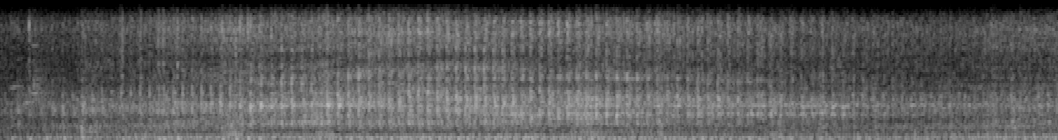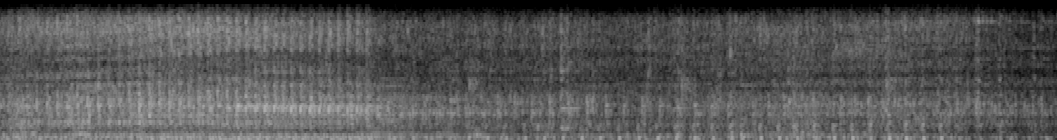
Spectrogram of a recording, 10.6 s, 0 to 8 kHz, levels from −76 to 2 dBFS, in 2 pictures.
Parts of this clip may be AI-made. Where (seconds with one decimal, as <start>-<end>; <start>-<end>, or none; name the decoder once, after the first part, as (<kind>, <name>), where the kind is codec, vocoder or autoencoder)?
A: 3.8-4.8 (vocoder, WaveNeXt)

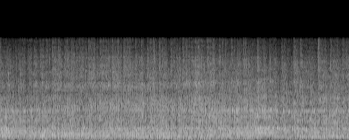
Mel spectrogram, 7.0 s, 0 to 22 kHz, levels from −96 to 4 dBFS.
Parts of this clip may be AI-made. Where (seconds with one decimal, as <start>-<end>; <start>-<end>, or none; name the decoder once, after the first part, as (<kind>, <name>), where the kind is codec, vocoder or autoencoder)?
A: 0.0-7.0 (vocoder, WaveNeXt)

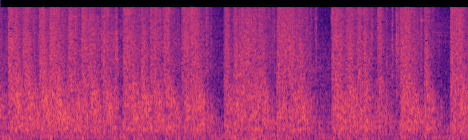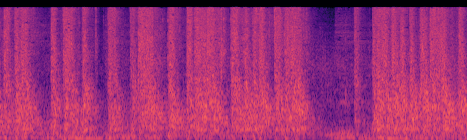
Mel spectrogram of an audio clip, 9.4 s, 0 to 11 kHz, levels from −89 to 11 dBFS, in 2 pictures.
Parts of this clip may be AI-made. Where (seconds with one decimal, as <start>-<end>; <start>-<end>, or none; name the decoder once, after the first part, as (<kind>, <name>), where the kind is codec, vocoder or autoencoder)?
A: 0.7-3.8 (vocoder, WaveNeXt)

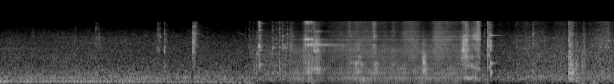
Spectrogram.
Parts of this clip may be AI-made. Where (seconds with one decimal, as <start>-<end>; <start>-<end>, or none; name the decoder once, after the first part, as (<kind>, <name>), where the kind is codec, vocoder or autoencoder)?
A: 2.9-4.8 (vocoder, WaveNeXt)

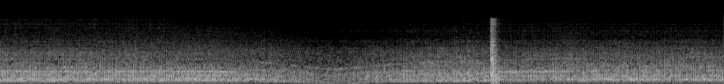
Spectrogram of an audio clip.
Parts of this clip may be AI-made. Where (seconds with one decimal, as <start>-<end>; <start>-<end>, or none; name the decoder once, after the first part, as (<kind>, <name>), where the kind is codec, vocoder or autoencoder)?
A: 0.0-1.7 (vocoder, WaveNeXt); 3.1-7.2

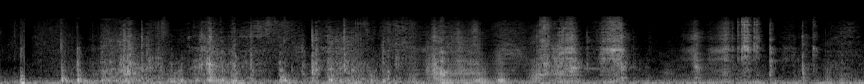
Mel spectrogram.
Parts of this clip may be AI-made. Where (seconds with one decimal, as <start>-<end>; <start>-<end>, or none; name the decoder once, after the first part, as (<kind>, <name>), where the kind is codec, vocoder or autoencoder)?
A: 4.1-5.4 (vocoder, WaveNeXt); 6.6-7.3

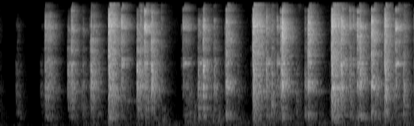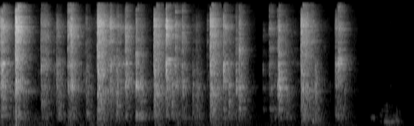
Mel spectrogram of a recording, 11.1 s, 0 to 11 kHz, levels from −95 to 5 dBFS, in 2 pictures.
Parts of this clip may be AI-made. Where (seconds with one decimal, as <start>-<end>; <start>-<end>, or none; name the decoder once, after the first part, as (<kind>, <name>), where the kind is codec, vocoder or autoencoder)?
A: 6.1-7.2 (vocoder, WaveNeXt)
